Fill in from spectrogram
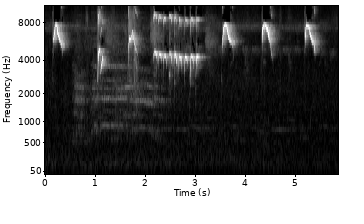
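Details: Caged cucak hijau (greater green leafbird), a contest bird that no longer performs, repeats clear high downslurred whistles, broken midway by a rapid ringing trill of metallic notes.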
